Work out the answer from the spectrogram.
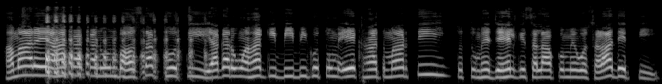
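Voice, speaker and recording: A voice actor playing a meddling male friend visiting from abroad in an animated comedy, teasing and handing out advice. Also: very high voice, brisk, slight background noise.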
